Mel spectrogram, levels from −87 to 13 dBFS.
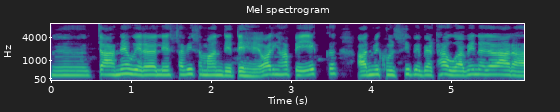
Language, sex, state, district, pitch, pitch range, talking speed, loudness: Hindi, female, Uttar Pradesh, Etah, 200 Hz, 185-215 Hz, 205 wpm, -15 LUFS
